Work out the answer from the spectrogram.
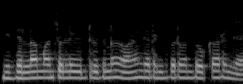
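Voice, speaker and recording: A woman's voice: sits high, monotone, rapid-fire, a bit bright, dull audio. A woman voicing a fussy, scolding elderly grandmother in a cartoon. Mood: chatty. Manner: scolding, grumbling. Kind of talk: cartoon voice acting.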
